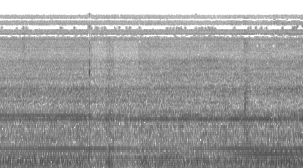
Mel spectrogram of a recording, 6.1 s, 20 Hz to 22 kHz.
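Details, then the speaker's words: Small three-phase motor on the ground, run from a rotary phase converter's transformer output of about 457 to 467 volts: steady electrical hum with an even whir underneath, no knocks or rubbing; it runs smoothly. "and to prove it use a three-phase motor right here on the ground and with the flip of this switch it runs"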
